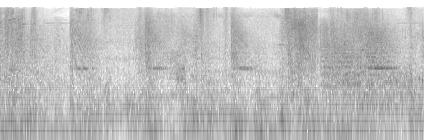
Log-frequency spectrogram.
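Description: A loud magical blast whooshes and booms.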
